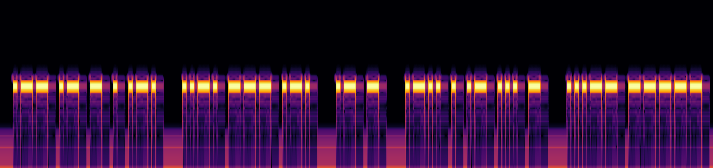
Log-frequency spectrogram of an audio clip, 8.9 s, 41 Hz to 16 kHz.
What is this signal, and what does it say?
Morse code, heard as a keyed tone, about 25 wpm, 750 Hz. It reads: WATER FOR AT LEAST 30
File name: Archive / 25 WPM / 25WPM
